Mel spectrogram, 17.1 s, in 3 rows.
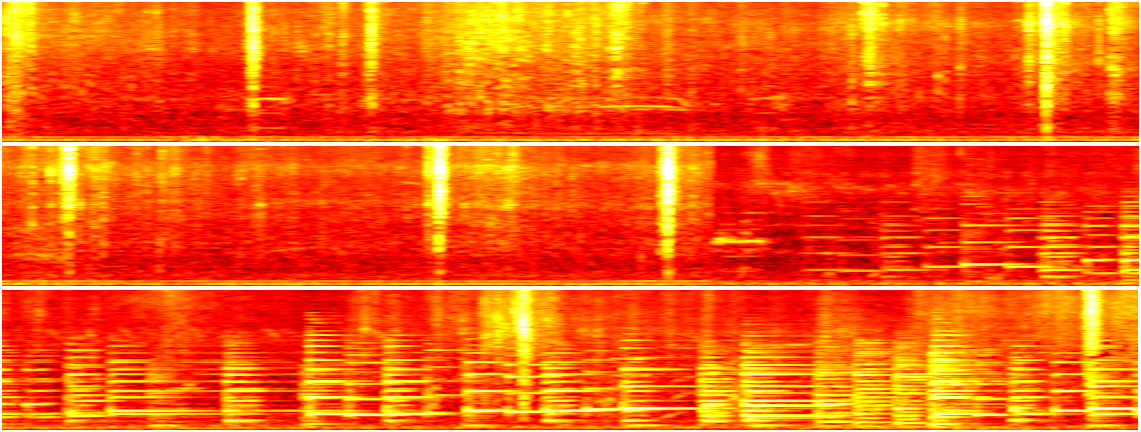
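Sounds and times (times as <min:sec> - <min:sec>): music with stepping melody: 0:10.1 - 0:17.0.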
